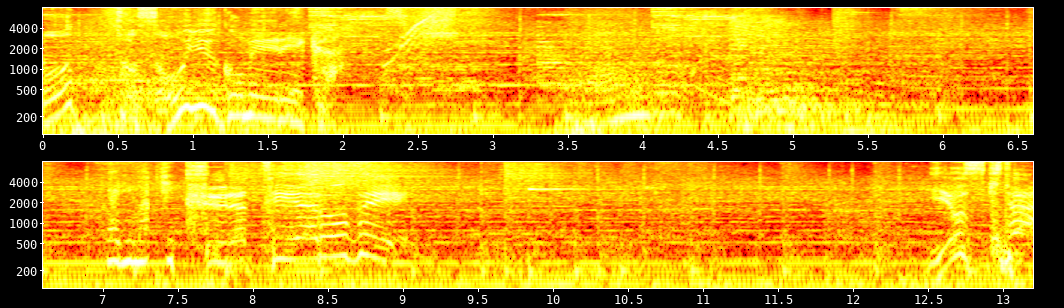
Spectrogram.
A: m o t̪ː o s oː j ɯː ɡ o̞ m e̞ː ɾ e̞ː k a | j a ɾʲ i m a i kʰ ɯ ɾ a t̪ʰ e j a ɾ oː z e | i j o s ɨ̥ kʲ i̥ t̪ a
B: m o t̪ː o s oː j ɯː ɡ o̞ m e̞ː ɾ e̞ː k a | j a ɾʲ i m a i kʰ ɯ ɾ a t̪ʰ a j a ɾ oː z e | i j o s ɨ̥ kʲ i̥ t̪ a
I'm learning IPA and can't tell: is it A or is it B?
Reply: A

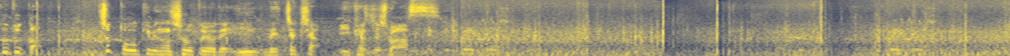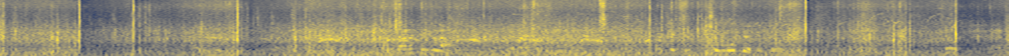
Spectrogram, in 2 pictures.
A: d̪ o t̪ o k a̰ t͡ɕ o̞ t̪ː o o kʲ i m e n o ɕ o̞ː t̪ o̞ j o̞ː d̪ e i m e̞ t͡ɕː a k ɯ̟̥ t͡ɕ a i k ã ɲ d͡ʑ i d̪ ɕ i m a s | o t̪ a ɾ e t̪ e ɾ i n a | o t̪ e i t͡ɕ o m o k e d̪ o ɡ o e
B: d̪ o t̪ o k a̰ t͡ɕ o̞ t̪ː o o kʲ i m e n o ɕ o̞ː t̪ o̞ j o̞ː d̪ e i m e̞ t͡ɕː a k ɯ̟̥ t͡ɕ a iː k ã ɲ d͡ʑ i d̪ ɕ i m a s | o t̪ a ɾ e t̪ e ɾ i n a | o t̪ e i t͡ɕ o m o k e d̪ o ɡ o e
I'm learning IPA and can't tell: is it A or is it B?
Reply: B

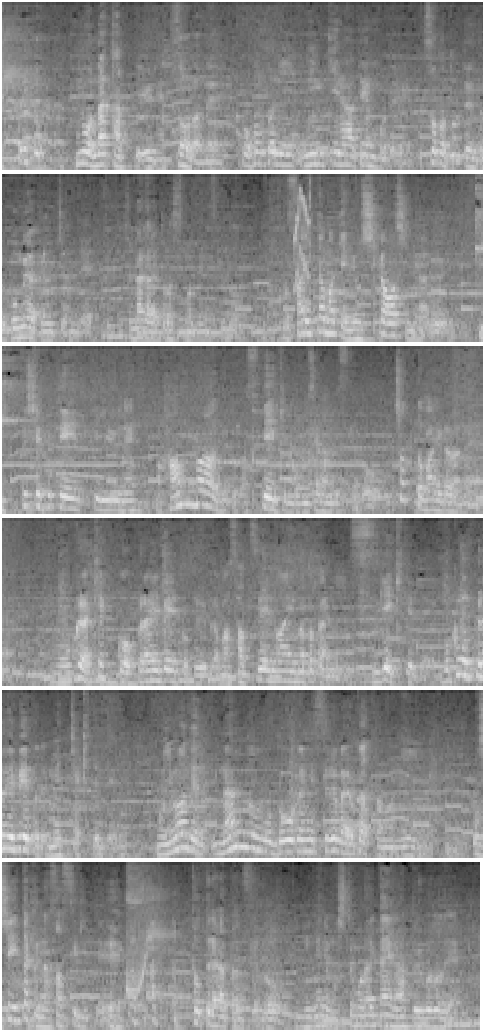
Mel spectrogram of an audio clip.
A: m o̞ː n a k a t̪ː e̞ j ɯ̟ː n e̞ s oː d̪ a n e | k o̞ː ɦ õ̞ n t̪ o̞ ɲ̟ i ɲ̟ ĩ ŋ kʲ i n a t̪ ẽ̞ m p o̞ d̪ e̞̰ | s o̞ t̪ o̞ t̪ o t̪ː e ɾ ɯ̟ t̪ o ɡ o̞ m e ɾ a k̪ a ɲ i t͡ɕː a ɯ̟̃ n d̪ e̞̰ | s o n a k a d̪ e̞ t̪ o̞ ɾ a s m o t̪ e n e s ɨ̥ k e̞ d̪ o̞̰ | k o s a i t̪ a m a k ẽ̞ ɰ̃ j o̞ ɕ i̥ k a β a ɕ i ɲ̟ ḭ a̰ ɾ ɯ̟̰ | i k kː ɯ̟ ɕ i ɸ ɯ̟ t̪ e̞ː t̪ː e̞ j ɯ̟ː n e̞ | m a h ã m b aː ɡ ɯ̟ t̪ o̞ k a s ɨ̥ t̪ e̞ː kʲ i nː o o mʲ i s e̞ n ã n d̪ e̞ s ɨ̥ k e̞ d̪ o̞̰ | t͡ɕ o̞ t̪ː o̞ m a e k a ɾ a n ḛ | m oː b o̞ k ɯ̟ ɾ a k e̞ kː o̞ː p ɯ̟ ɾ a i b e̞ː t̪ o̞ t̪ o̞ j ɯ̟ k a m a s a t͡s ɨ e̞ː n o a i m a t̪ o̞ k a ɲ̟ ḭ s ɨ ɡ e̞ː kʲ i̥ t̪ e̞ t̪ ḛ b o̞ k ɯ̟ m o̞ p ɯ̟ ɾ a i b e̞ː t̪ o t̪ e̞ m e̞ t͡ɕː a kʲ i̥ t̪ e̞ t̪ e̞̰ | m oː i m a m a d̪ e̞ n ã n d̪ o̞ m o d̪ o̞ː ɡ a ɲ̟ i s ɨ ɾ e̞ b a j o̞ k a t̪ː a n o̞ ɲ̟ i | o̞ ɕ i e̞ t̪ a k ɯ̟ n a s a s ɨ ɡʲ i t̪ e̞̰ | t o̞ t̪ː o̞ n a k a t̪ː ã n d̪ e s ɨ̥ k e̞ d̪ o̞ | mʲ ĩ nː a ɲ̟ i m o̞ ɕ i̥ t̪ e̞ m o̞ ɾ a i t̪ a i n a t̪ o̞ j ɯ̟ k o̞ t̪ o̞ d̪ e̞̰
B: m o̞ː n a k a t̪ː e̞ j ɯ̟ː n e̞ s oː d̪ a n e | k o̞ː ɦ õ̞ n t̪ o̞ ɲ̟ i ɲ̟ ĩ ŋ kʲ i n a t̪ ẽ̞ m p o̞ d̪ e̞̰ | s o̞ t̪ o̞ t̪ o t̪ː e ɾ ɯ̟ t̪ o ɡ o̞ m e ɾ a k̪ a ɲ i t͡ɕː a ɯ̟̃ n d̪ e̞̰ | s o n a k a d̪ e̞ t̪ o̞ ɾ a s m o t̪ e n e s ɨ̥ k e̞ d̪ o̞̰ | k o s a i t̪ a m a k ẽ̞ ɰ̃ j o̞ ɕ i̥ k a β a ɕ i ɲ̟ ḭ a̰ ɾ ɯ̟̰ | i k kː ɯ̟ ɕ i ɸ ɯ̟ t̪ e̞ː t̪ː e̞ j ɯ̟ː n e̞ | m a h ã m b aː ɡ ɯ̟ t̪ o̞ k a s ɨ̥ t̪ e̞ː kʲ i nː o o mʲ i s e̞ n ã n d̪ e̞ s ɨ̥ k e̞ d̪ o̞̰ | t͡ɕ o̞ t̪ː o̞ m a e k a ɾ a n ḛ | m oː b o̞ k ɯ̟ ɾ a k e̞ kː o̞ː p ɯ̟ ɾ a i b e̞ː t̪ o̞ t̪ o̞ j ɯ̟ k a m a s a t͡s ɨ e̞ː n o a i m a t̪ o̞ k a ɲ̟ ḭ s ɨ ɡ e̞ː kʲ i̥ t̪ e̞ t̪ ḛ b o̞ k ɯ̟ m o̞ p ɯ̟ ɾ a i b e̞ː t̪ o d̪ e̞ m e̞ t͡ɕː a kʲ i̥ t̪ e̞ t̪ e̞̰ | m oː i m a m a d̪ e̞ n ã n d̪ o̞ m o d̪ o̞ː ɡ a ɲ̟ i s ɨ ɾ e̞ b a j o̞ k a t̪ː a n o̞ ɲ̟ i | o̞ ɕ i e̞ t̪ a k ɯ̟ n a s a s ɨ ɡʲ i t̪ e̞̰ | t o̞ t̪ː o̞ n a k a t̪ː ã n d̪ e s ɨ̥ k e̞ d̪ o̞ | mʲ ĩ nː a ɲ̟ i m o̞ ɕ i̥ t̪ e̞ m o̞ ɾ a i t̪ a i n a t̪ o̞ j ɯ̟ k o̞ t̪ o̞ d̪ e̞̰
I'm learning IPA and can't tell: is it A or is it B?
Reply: B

